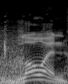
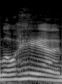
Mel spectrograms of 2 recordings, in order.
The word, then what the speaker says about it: Lohan: heard rip i heard we've been saying it wrong all along if you've been saying it correctly good for you but lindsey hey everyone it's lindsay lohan and guess what now i'm on tick-tock lowen lowen she wants to stop saying lohan it's not lindsay lohan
